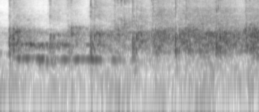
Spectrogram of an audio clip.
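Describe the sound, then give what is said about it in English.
An audience at a European security competition applauds Austria's team, with bright, dense clapping that stays fairly even and ends abruptly. “Applause for Austria!”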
